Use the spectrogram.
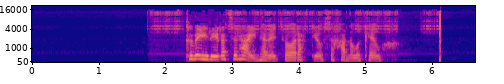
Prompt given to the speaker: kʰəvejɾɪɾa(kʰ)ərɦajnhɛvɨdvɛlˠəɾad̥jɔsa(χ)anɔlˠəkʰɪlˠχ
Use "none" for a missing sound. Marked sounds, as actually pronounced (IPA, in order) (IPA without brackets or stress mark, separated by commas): tʰ, χ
